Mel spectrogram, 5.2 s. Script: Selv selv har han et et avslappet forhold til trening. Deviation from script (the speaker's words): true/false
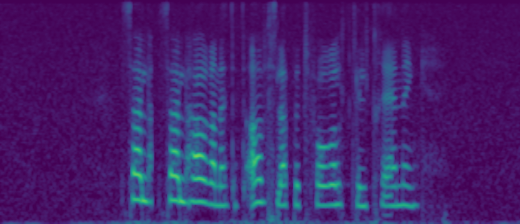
false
